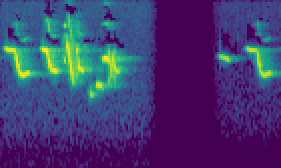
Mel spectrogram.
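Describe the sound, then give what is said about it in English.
A recording of a songbird singing a quick run of bright, descending whistled notes, pausing, then adding a couple of short fading phrases. Clear, with no voices. “Compare that to, they had recordings of the eastern bluebird from New York, or the western meadowlark, which is the state bird of Oregon and many other states.”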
